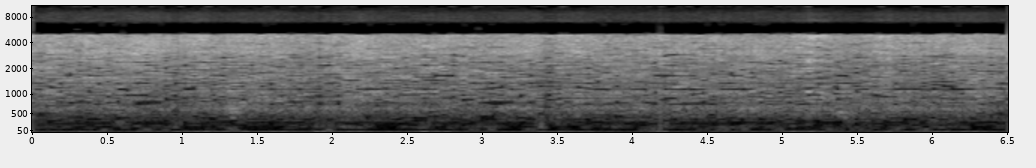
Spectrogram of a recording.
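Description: Chopped vegetables and cashews sizzling in hot oil in a metal kadai, a steady hiss, while a spatula stirs and scrapes them around the pan with faint small clicks.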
